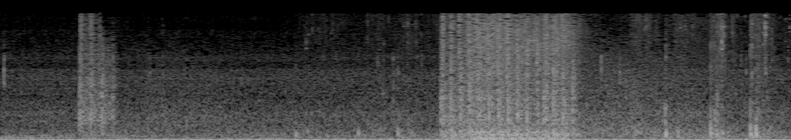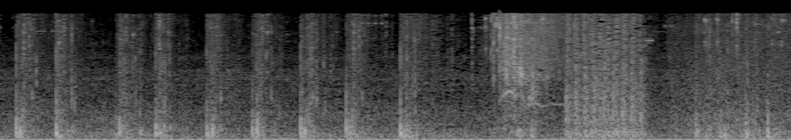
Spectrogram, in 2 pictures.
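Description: Gunfire in a video game, with many sharp, loud shots fired in rapid bursts and volleys. The shots are spread across several seconds, and a few denser stretches of fire stand out.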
